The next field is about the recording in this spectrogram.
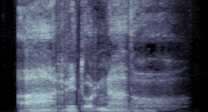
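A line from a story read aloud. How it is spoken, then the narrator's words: Soft voice. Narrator (Spanish): dijo con voz suave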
